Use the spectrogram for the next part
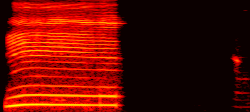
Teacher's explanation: nasals, where the air is actually coming through your nose, and you can hold a mm for as long as you like because the air is coming out of your nose.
